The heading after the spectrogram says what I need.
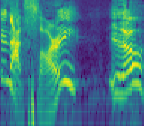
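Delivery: slow, high-pitched scolding tone.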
